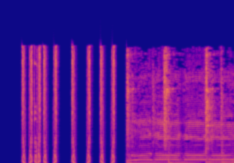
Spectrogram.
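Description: Track playing from DJ software opens with a run of short, chopped stutter bursts, cut to silence between each. About a second in, the music drops in fully with a steady bass line and sustained tones.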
